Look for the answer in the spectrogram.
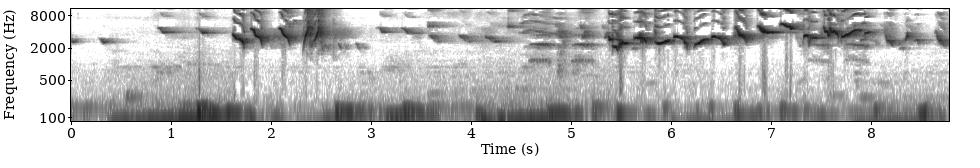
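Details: Energetic oriental magpie-robin song with tail spread, intended to provoke other magpie-robins into singing: sparse short whistles and a chattering burst, building into a fast stream of wavering warbled notes; low hum underneath.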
